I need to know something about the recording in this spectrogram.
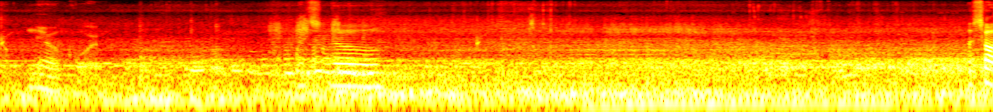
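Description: A cat's paws pad softly over wet pavement.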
